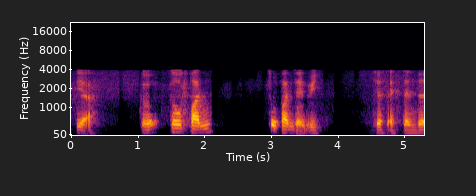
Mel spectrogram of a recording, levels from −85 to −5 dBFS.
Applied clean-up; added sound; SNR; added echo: neural mask model Resemble Enhance denoiser.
